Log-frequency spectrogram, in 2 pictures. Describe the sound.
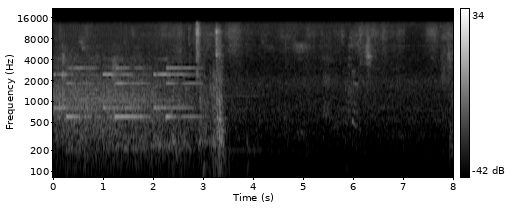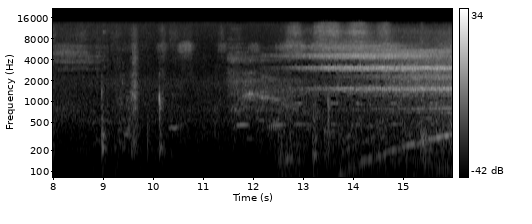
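Steady rumble of a subway train in motion, approaching Akasaka station, with a tonal chime early on, a few sharp clanks, and a rising electric motor whine near the end beneath faint voices.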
